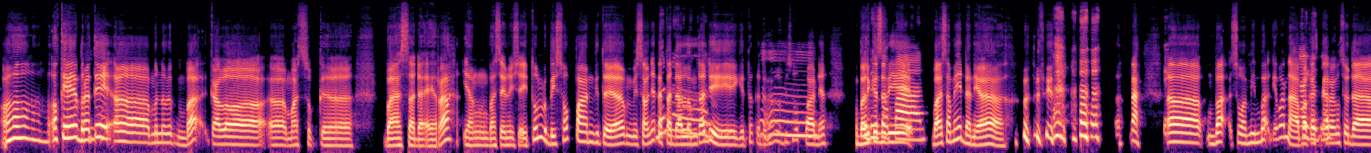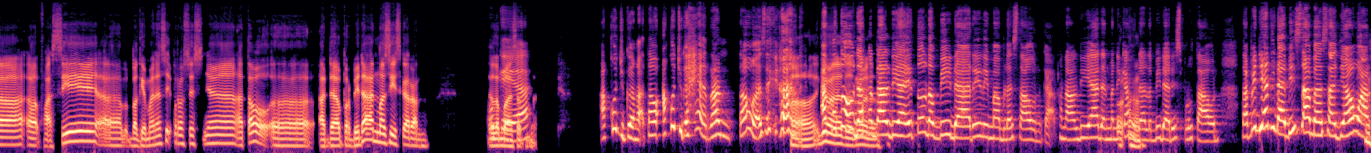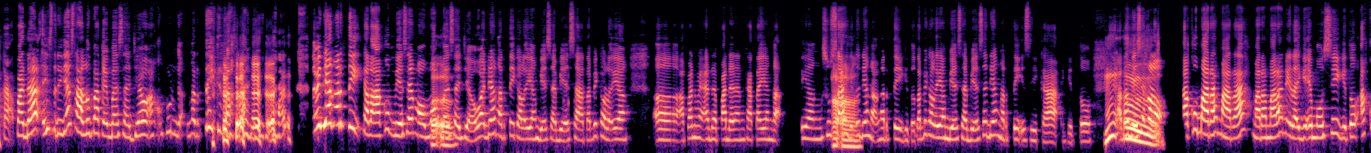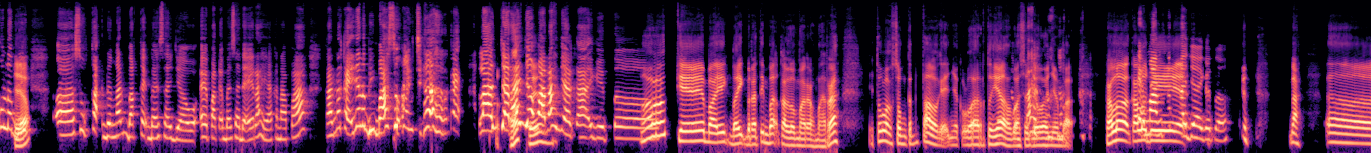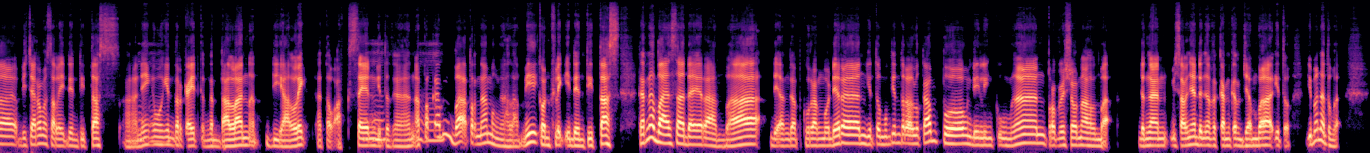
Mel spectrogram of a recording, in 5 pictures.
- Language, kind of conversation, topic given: Indonesian, podcast, Bagaimana kebiasaanmu menggunakan bahasa daerah di rumah?
- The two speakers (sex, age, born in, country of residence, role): female, 30-34, Indonesia, Indonesia, guest; male, 40-44, Indonesia, Indonesia, host
- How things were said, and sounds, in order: chuckle; unintelligible speech; chuckle; laughing while speaking: "Kak"; other background noise; tapping; chuckle; laugh; laughing while speaking: "kenapa gitu kan"; laughing while speaking: "masuk aja"; chuckle; chuckle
